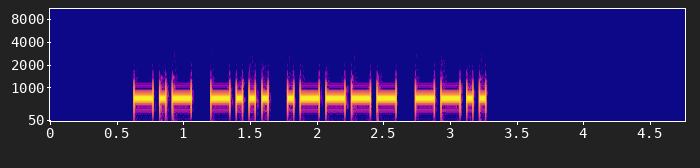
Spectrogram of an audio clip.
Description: Morse code, heard as a keyed tone, about 25 wpm, 700 Hz. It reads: KB1Z
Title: USA Call Signs - 4 Characters - 25wpm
